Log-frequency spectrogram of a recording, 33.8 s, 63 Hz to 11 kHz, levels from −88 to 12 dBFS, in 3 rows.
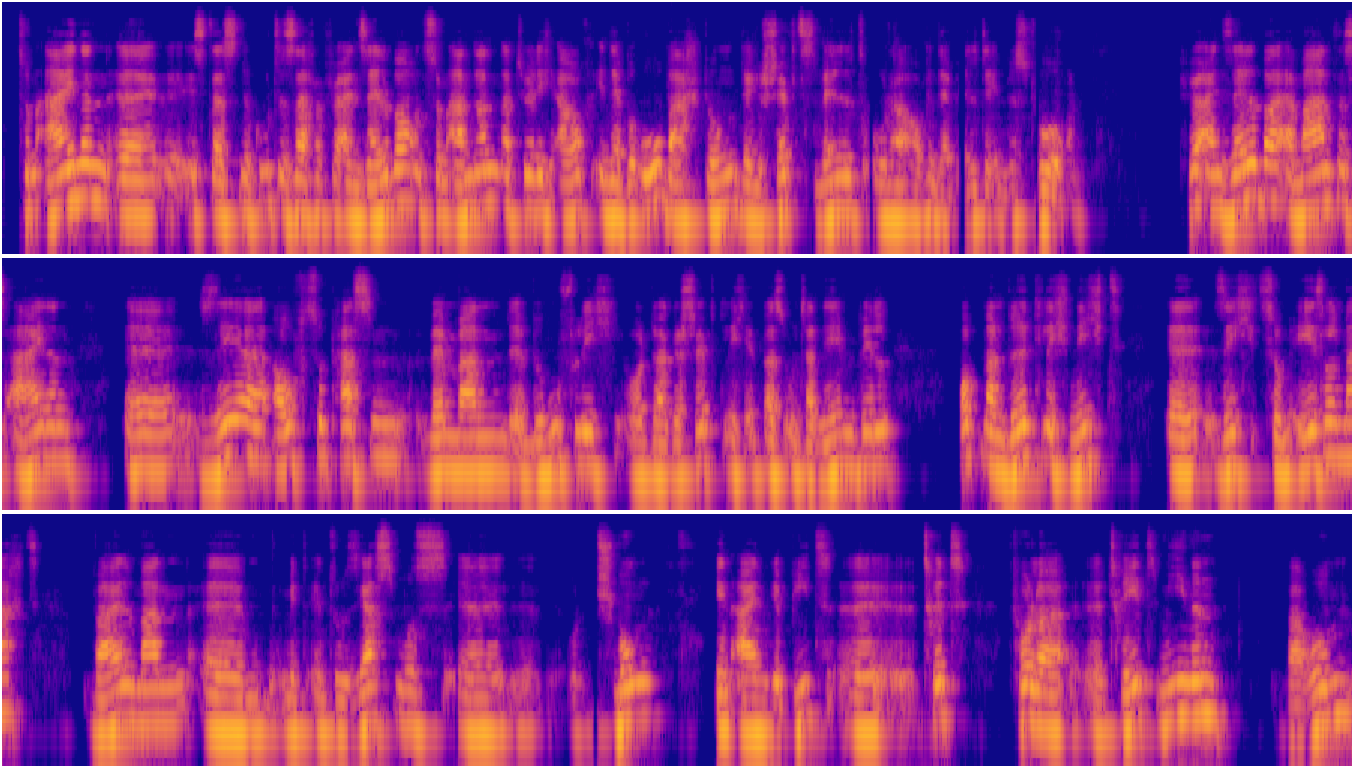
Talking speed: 130 wpm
